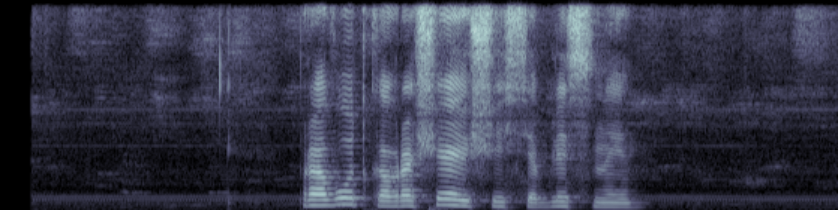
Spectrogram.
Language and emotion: Russian, neutral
